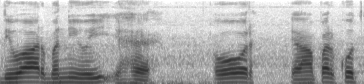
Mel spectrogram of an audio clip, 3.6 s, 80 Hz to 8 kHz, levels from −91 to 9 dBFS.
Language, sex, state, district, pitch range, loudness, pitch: Hindi, male, Rajasthan, Bikaner, 125-160 Hz, -15 LUFS, 145 Hz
